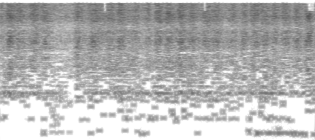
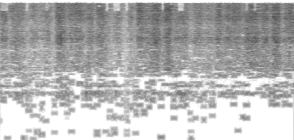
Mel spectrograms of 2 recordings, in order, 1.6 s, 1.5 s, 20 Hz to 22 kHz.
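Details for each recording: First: Pressure canner processing tomatoes on a stove while heat is slowly adjusted to find the sweet spot: continuous hissing steam with quick irregular rattling ticks from the weight rocking, canner venting steadily at pressure, normal. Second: Pressure canner: loud, continuous sharp steam hiss as the rocker weight rocks; the gauge shows about 12 psi, slightly high, so heat is being lowered a little at a time to settle the rocker at the correct pressure, which must stay above 10 psi.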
